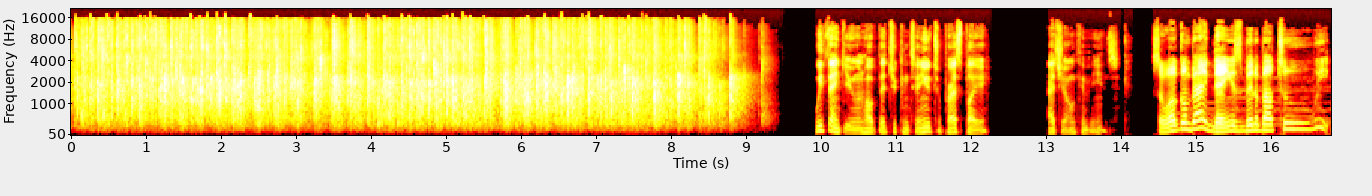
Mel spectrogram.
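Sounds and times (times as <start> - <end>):
crowd applauding: 0.0 - 9.4
speech: 10.0 - 12.3, 13.0 - 16.7.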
